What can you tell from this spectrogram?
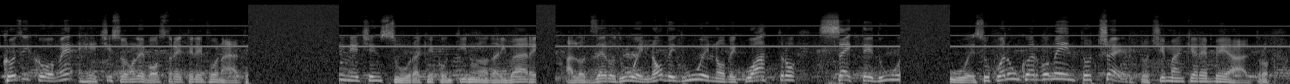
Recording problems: high-pitched whine; loud; throughout; 2.5 kHz, 6 dB below the speech
chatter from many people; noticeable; throughout; 10 dB below the speech
audio cutting out; filled with static; at 2.5 s for 1 s, at 5.5 s and at 9 s for 0.5 s

